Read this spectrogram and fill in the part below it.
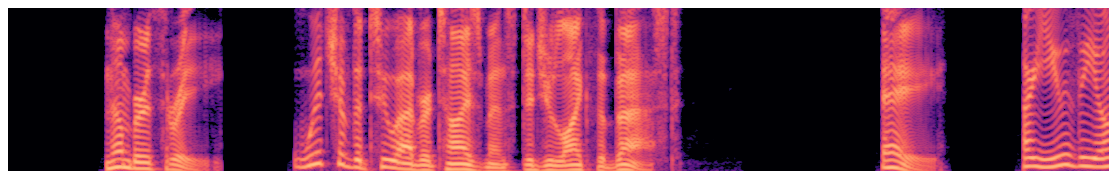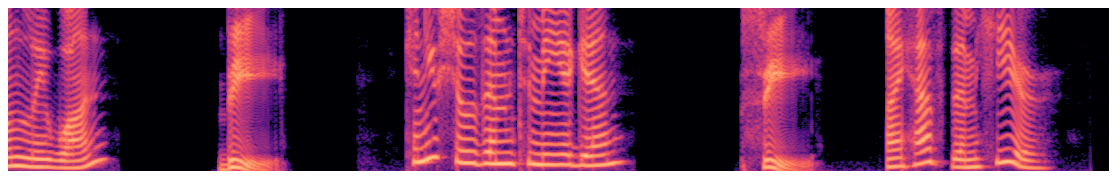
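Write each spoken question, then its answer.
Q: Which of the two advertisements did you like the best?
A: B: Can you show them to me again?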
